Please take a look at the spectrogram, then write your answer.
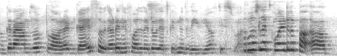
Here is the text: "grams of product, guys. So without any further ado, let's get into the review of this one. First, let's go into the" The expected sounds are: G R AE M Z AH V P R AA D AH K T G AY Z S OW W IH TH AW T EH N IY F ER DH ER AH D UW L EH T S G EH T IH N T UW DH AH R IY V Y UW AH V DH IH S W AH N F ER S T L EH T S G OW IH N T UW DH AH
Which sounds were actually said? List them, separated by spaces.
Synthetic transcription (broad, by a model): G R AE M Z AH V P R AA D AH K T G AY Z S OW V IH T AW T EH N IY F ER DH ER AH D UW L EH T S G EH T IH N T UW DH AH R IY V Y UW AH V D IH S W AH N P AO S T L EH T S G OW IH N T UW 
